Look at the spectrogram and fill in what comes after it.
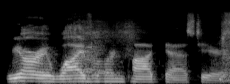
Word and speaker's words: Wyvern: What are the Wyvern. Wyvern. That's how you say it. Wyvern.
